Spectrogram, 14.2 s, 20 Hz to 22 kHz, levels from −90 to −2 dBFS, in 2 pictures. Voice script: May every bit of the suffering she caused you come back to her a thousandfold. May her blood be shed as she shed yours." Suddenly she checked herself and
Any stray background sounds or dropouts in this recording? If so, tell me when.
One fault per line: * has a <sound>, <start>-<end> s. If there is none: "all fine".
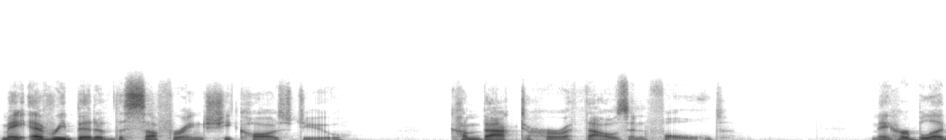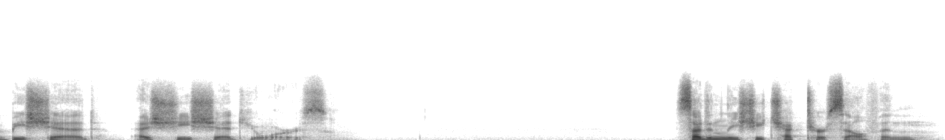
all fine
